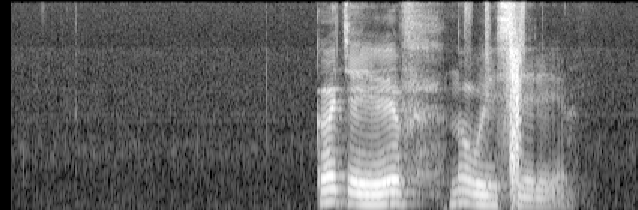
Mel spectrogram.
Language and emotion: Russian, neutral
